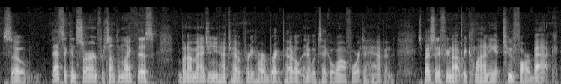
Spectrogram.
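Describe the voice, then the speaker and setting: A man's voice: fairly low pitch, fast, darkish tone. A middle-aged man giving a casual hands-on product review in his home garage, rambling and thinking aloud as he works.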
